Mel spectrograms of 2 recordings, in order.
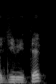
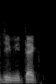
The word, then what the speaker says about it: GBTEC: Oye, ¿y las empresas, eh, o sea, a través de vuestro trabajo, a través de la tecnología GBT o GBTEC, que estaba yo diciendo, ¿no? – Eh, bueno, como es alemana lo llamamos Gibitec, pero en España todo el mundo lo pronuncia Gbtec.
